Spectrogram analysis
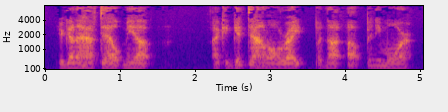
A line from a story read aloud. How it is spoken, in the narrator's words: she whispered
